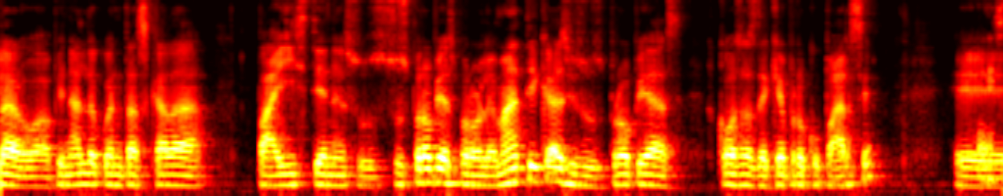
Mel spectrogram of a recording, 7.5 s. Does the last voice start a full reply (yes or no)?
no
